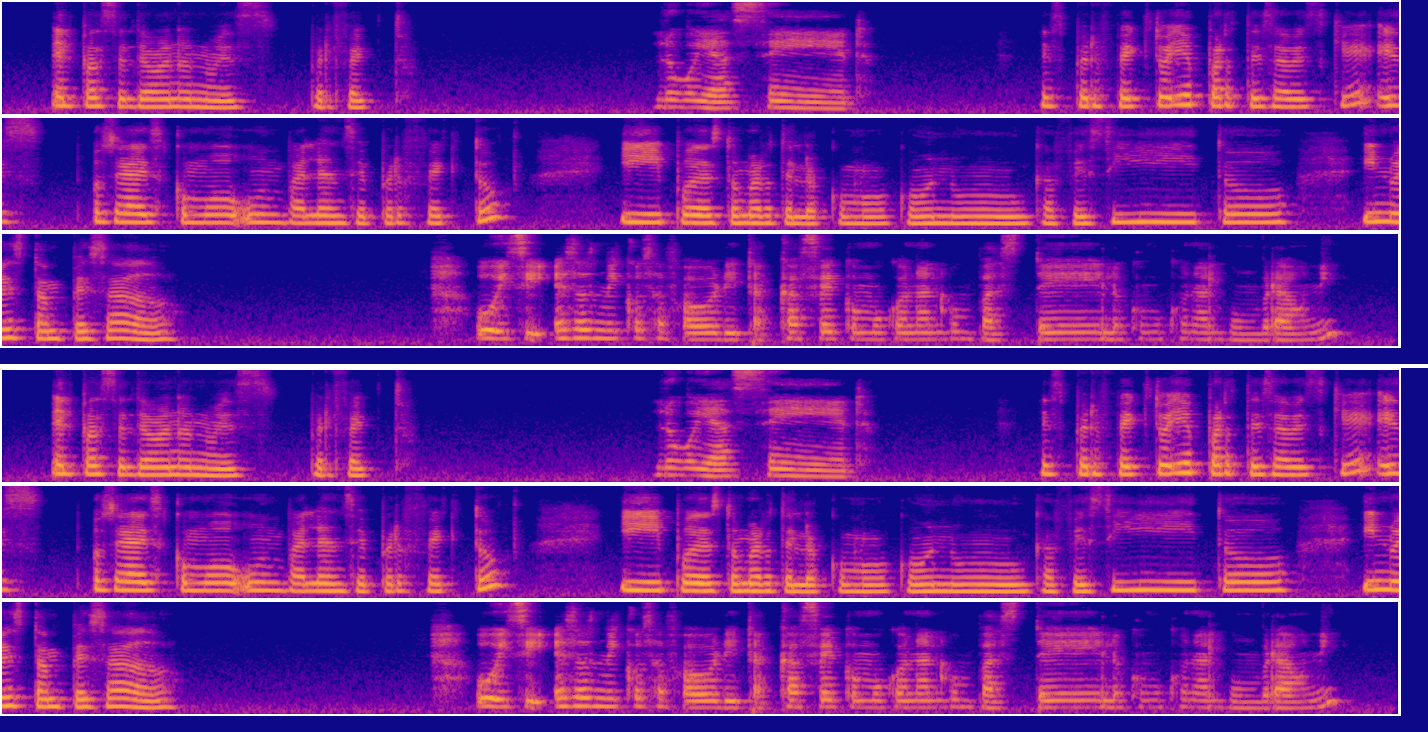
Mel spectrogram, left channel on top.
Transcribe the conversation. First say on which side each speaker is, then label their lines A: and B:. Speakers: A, on the right; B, on the right.
A: El pastel de banano es perfecto.
B: Lo voy a hacer.
A: Es perfecto y aparte, ¿sabes qué? Es, o sea, es como un balance perfecto y puedes tomártelo como con un cafecito y no es tan pesado.
B: Uy, sí, esa es mi cosa favorita. Café como con algún pastel o como con algún brownie.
